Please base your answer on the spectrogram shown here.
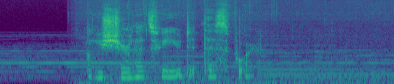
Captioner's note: voiceover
